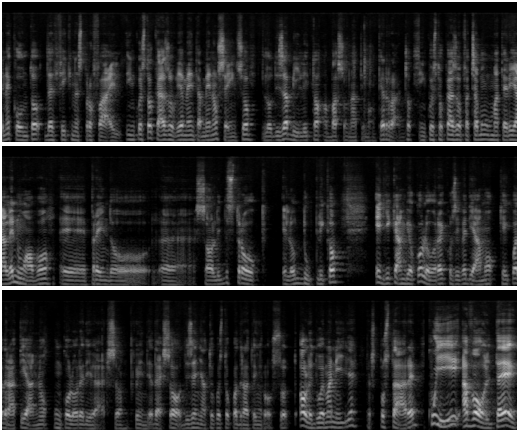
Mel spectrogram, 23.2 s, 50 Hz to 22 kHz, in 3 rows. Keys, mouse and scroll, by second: 3.1 click, 4.7 click, 7.4 click, 8.8-11.1 drag, 12.3 click, 13.9 click, 17.1-23.1 drag.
